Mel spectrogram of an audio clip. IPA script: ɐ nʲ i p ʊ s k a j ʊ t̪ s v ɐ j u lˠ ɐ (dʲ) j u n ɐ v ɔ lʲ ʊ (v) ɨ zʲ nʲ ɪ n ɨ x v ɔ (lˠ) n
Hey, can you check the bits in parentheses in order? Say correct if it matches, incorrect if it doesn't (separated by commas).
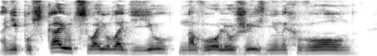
correct, incorrect, correct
